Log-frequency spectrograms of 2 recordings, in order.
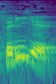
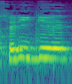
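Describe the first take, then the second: First: It has a regional Nagano-style pitch accent. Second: It has a standard Tokyo-style pitch accent. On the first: This is how a Nagano speaker says it. "長野アクセントというか" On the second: This is how most speakers say it. "セリゲーって我々言うじゃないですか"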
